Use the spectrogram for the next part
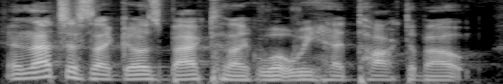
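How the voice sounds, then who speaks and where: Lowish male co-host, casual and chatty, leans on fillers. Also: fast talker. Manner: chatty, heavy on like and you know. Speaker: podcast co-host. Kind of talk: casual podcast chat.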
